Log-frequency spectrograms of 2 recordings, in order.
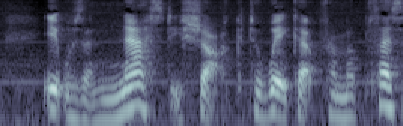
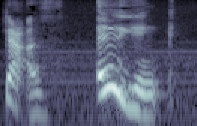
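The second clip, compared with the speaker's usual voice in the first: mouth full; 5 semitones higher, 10 dB louder, slower than usual. Acted. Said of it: "through a mouthful of marshmallow".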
